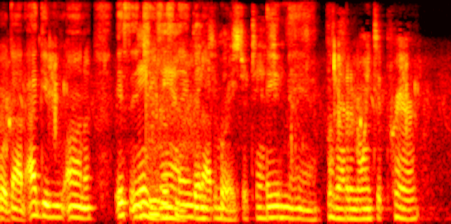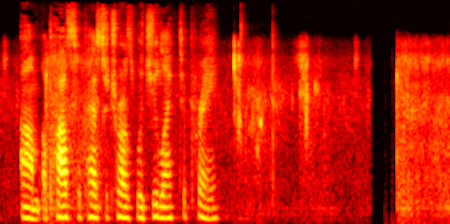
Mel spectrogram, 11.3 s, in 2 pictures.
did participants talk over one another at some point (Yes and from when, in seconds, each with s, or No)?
Yes, from 1.7 s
